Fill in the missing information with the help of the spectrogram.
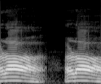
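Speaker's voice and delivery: "রা" as a flapped ṛ, "ṛa"; retroflex flap. Shown as a demonstration. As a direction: curl the tongue back and flap it for "রা". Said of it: "সঠিক উচ্চারণ হবে".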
